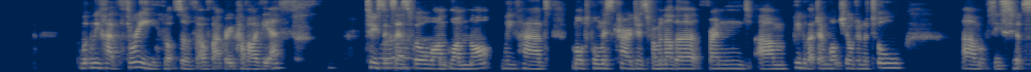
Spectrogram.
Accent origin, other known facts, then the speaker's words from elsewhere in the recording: United Kingdom; being British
